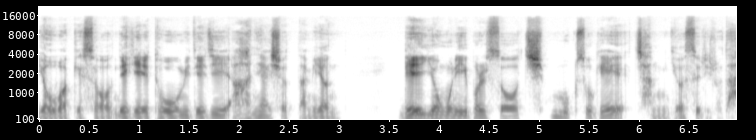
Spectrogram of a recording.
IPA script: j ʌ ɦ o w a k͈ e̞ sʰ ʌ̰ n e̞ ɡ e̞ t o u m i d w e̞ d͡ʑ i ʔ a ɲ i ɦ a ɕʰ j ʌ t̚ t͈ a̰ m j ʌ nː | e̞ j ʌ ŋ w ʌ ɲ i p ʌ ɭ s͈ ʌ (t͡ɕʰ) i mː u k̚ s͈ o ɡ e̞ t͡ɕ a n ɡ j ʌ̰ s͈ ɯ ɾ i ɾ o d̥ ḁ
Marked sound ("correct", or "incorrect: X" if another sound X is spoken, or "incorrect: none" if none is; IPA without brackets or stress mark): correct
